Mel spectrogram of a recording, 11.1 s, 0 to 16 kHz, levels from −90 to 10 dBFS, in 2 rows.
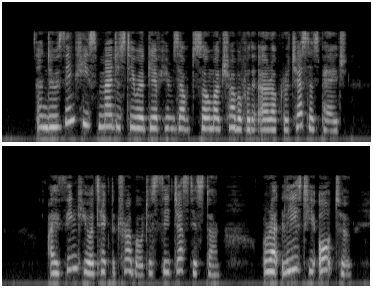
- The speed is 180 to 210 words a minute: Yes, average, 190 wpm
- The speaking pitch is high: Yes, very high, 265 Hz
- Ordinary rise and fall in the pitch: Yes, average, 3.3 semitones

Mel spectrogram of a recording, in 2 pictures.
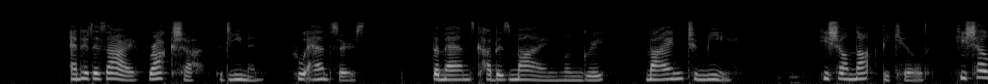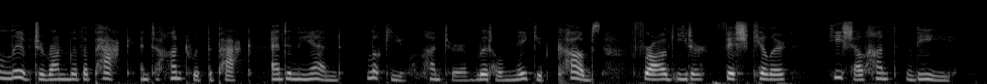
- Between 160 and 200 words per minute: Yes, average, 170 wpm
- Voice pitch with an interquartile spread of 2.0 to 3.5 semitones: Yes, average, 3.1 semitones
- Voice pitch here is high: Yes, high, 235 Hz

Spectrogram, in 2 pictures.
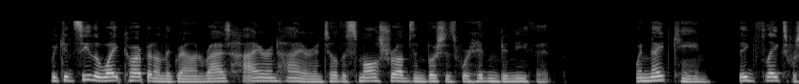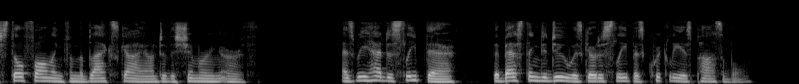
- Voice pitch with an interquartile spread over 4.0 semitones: No, average, 3.7 semitones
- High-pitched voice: No, medium, 145 Hz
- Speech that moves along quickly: Yes, fast, 220 wpm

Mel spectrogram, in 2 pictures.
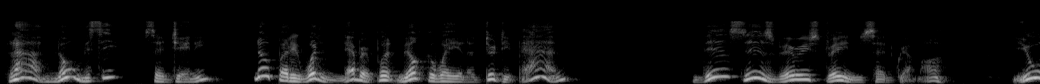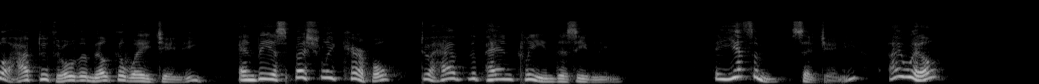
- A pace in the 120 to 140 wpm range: Yes, slow, 135 wpm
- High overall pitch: Yes, high, 210 Hz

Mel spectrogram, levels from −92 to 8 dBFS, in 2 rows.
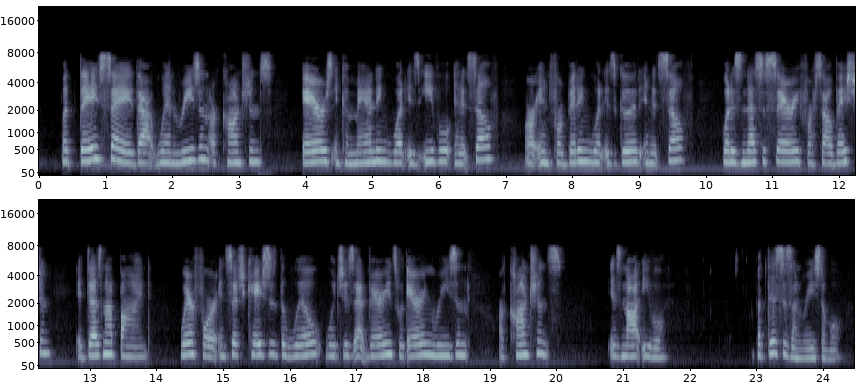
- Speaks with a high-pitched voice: Yes, high, 230 Hz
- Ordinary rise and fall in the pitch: No, narrow, 2.0 semitones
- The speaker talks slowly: Yes, slow, 130 wpm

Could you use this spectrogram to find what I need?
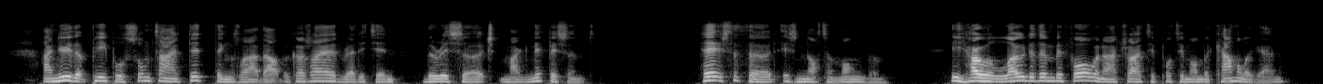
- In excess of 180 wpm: No, average, 175 wpm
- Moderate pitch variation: Yes, average, 5.0 semitones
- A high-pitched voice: No, low, 130 Hz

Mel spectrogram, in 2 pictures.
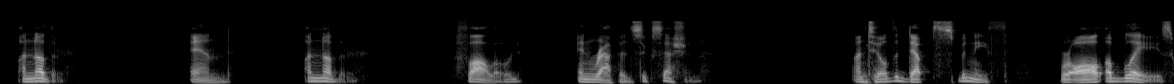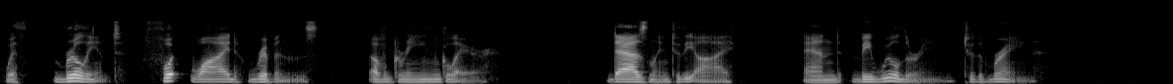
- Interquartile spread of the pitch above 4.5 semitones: No, average, 2.9 semitones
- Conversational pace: No, slow, 80 wpm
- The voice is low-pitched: Yes, low, 120 Hz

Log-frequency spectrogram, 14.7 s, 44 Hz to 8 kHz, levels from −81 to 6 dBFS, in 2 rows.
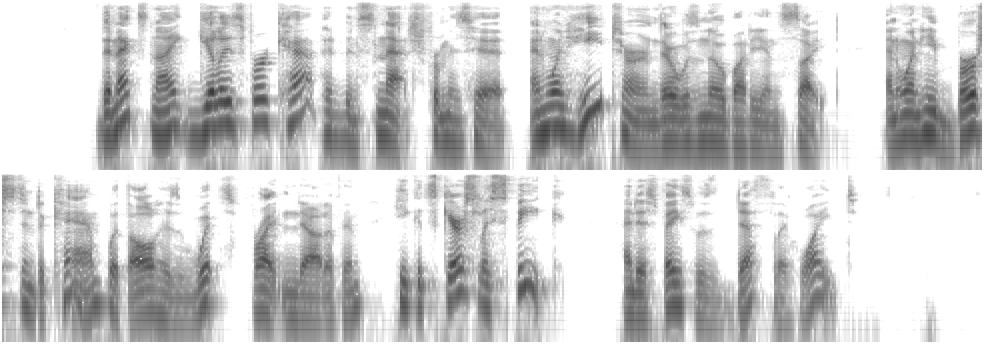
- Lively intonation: Yes, wide, 7.3 semitones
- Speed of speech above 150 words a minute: Yes, average, 185 wpm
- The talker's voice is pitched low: Yes, low, 125 Hz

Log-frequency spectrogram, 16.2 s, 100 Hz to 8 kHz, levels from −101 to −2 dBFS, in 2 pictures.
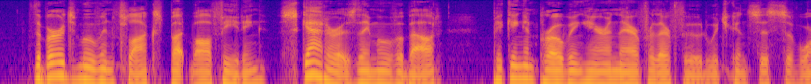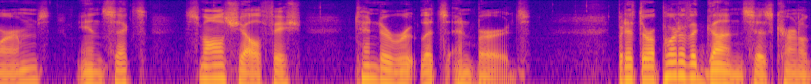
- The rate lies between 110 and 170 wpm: Yes, average, 160 wpm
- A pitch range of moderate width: Yes, average, 4.7 semitones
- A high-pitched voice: No, very low, 95 Hz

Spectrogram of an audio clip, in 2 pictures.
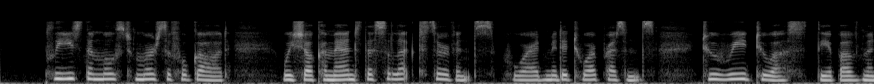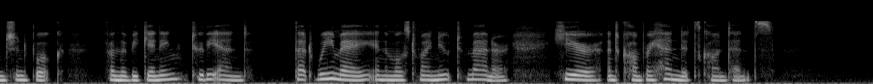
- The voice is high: Yes, high, 210 Hz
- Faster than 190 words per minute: No, average, 150 wpm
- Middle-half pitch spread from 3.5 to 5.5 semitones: No, narrow, 2.6 semitones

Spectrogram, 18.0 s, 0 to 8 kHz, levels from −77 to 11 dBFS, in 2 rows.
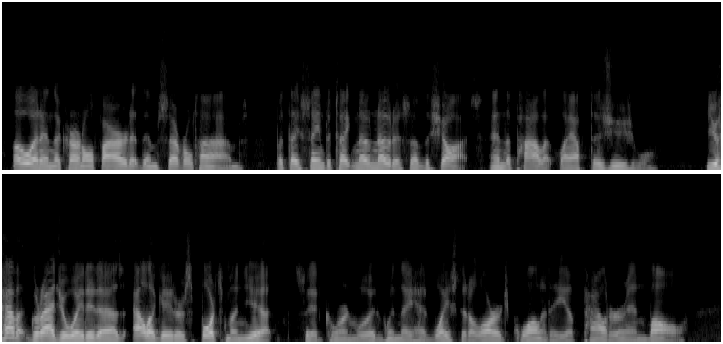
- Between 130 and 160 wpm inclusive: Yes, average, 150 wpm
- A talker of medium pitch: No, low, 125 Hz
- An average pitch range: Yes, average, 5.0 semitones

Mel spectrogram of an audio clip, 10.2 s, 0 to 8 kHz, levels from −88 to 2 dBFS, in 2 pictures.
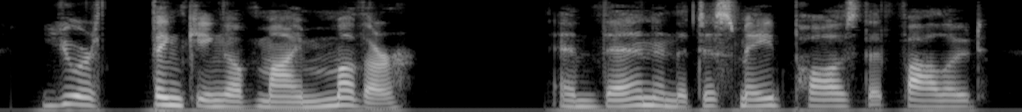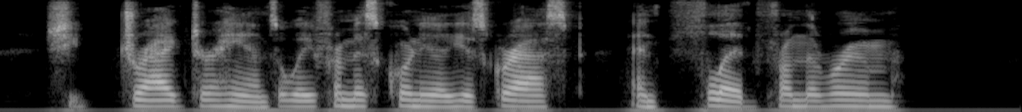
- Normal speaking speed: Yes, average, 160 wpm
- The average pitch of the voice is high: No, medium, 160 Hz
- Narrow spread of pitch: Yes, narrow, 2.0 semitones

